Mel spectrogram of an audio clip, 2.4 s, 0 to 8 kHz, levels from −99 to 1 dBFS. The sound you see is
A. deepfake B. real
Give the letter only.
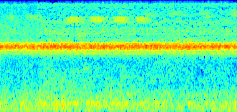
B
